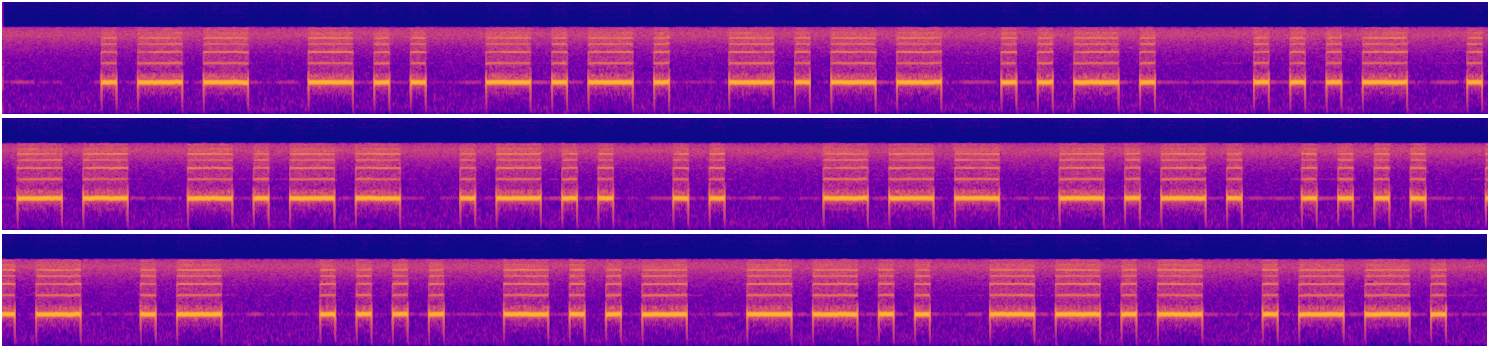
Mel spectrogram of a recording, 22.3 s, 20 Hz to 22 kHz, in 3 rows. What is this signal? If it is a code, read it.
Morse code, heard as a keyed tone, about 13 wpm, 1180 Hz. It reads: WDCYF VWYLI OCHAA HXZQP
